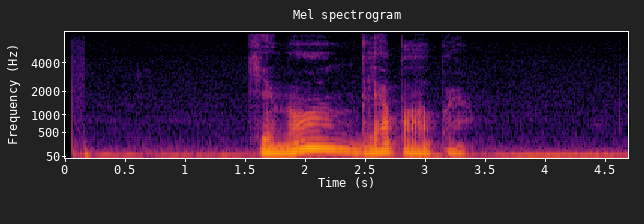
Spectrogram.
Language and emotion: Russian, sad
